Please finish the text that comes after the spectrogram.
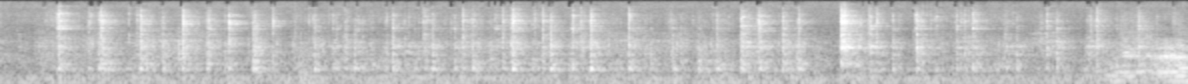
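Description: A whisk scrapes and clicks rapidly against a pan of chocolate cake milk mixture on the heat, a continuous close metallic rattle that keeps going with only slight changes in pace.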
